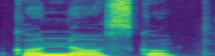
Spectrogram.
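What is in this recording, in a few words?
"connosco", female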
